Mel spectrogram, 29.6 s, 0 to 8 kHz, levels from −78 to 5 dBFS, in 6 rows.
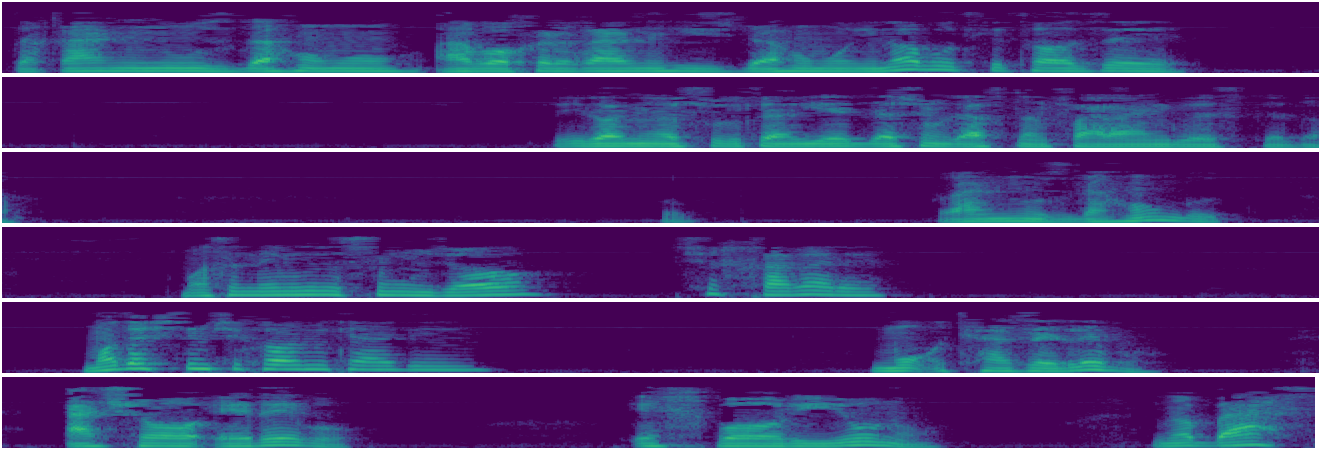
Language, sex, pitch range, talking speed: Persian, male, 95-130 Hz, 85 wpm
